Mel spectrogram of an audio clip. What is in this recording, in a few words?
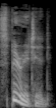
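"spirited", British English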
